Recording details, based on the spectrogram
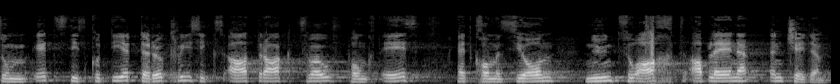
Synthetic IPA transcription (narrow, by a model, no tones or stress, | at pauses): t͡sʊmɪt͡sd̥iskʰutiːətəɾʏkʰʋiːsɪksaːtɾaːɡt͡svœlfpʰʊŋktɛːs | hɛtkʰɔmisjoːnː | yːnt͡suɑχtɑ̰b̥lɛːnəɛntt͡ʃɪd̥ə̰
